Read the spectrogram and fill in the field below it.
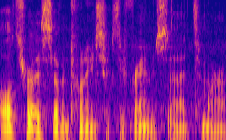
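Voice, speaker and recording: A man speaks quietly. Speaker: livestreamer. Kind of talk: casual livestream chat. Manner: quiet, low.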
